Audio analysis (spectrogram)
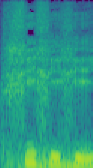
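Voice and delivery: high mock girlish tittering; girlish giggle. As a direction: giggle like a shy girl. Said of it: "mädchenhaft kichert". (mädchenhaftes Kichern, gespielt)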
